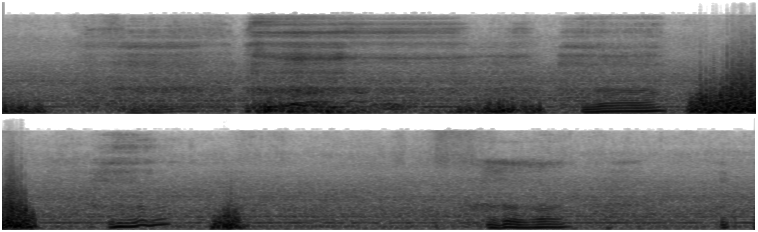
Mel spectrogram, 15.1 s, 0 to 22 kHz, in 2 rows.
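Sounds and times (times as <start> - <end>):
noisy breathing: 0.0 - 15.0
loud rasping snoring: 0.8 - 10.0, 12.2 - 14.0.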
